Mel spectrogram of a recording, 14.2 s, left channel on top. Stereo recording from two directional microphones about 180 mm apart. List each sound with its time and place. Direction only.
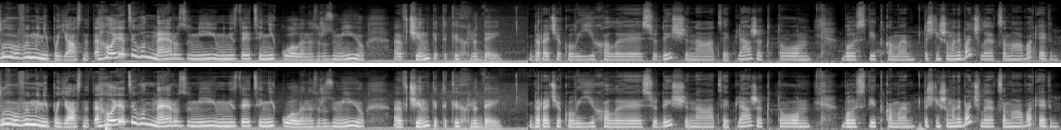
0.0 s a sound: 20° right (ahead or behind)
0.6 s a woman's voice: 20° right (ahead or behind)
3.1 s speech: 20° right (ahead or behind)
